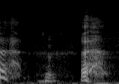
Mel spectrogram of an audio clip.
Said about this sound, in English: Yeah, I'm going to cough too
